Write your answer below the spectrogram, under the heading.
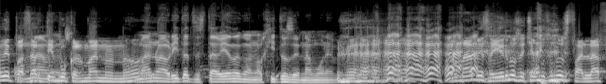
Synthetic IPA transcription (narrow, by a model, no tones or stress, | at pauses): ðepasaɾt̪jemp̬oko̞nmãnonomãnoaoɾit̪at̪̬est̪aβjend̪o̞konoxit̪̬ozðenamoɾam | omãmesaʝeɾno̞s̬et͡ʃamos̬unosfalaf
